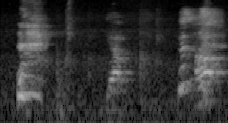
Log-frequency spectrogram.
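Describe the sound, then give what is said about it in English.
Three quick sneezes in a row, fairly sharp, each a short breathy burst spaced about a second apart with brief quiet gaps between them. “Bless you times four.”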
